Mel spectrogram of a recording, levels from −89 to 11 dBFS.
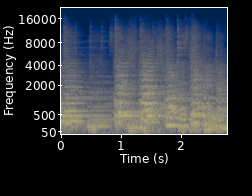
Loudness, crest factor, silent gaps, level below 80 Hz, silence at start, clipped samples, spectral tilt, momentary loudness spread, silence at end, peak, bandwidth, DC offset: -19 LUFS; 16 dB; none; -36 dBFS; 0 s; under 0.1%; -6 dB/octave; 7 LU; 0 s; -2 dBFS; 15.5 kHz; under 0.1%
